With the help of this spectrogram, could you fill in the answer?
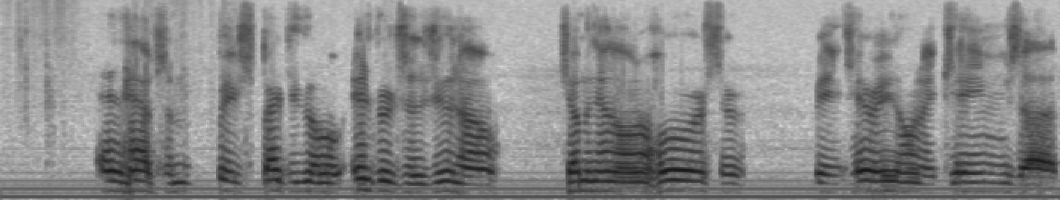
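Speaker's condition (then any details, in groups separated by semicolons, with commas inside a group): Throat cancer; cancer survivor, alive and well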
